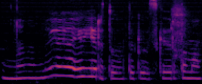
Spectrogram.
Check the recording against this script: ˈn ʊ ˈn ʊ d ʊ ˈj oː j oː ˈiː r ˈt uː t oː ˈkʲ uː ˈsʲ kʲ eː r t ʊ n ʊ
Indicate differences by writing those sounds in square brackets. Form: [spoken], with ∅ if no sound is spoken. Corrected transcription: ˈn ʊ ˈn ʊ [n] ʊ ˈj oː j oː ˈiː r ˈt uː t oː ˈkʲ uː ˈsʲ kʲ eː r t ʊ [m] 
